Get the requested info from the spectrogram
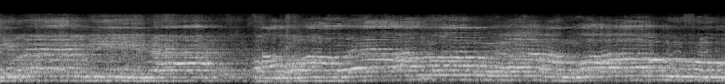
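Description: Group of voices chanting a devotional song in unison, long drawn-out notes that glide slowly up and down, with a short break about two seconds in.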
